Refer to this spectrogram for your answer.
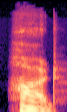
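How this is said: The R is pronounced after the vowel. "if you have a rhotic accent, you would say hard"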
